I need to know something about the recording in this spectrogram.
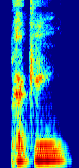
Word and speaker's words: Peking: back to China to, I pronounced it wrong. It's Peking University. Peking.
